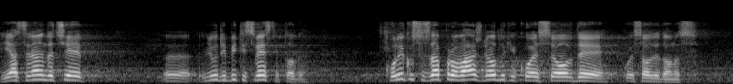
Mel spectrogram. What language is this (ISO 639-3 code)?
srp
